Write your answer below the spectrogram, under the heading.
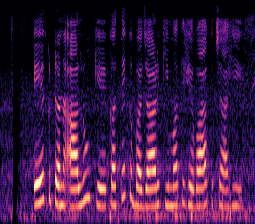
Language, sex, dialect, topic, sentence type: Maithili, male, Southern/Standard, agriculture, question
